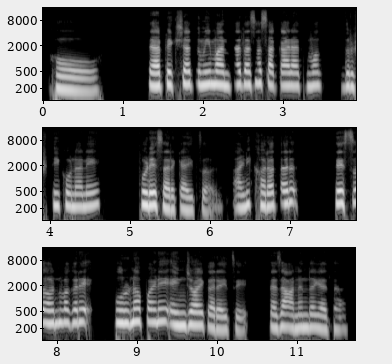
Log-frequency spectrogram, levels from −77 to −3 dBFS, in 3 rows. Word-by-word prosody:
हो, 175 -3 0 0.6
त्यापेक्षा 230 +2 +3
तुम्ही 240 +1 +3
म्हणता 240 -1 +3
तसं 255 +2 -1
सकारात्मक 230 0 0 0.3
दृष्टिकोनाने 220 0 -1 0.5
पुढे 235 -1 +7
सरकायचं 185 -5 -2 0.3
आणि 210 +4 +1
खरं 225 -1 +1
तर 255 +2 +2 0.5
ते 255 0 +6
सण 260 0 +1
वगैरे 270 +1 0 0.3
पूर्णपणे 275 +1 +2
एन्जॉय 235 0 +3
करायचे, 180 -3 -3 0.3
त्याचा 215 0 -1
आनंद 205 +1 -1
घ्यायचा. 190 -2 -5
225 Hz, 105 wpm, -22 LUFS, 200-245 Hz, 0.6 s, पुढे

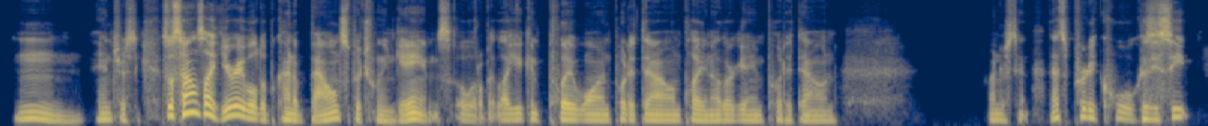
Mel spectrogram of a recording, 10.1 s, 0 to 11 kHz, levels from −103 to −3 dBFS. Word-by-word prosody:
Mm, 105 -10 -4
interest 120 -2 -4 0.2
so, - - 0
it - - +9
sounds 240 +4 +9
like 215 - +7
you're 180 +7 +6
able 140 -8 +5
to, 110 - -3
kind 115 +1 -1
of, 95 - -13
bounce 130 +5 +2
between 100 -5 -5
games 105 +3 0
a - - -8
little - - -7
bit, - - -11
like, 110 0 -2
you 115 - -4
can 115 - -5
play 115 -2 +1
one, 105 -1 -2
put 120 0 -4
it 105 - -4
down, 100 -1 -1
play 105 +2 -2
another 100 +2 -3
game, 100 -1 -5
put 105 - -9
it 95 - -8
down. 95 -1 -6 1.3
Understand. 110 -2 -5
That's 140 +3 0
pretty 160 -3 -1
cool, 125 -5 -6
'cause 125 +1 0
you - - +1
see, 165 - +2
110 Hz, 225 wpm, -24 LUFS, 100-125 Hz, 1.3 s, it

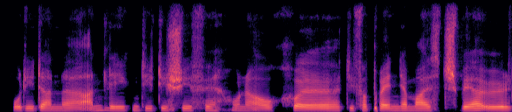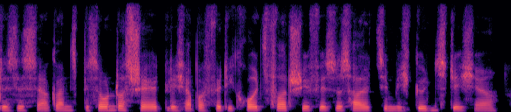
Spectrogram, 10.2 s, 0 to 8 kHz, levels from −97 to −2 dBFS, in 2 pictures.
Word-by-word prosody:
wo 135 - +2
die 140 +1 -3
dann, 135 -1 0
äh, - - -3
anlegen, 135 +2 -1
die 140 +1 -6
die 145 - -3
Schiffe 140 -1 +1
und 140 - -7
auch, 130 0 -1
äh 135 0 +5
die 145 - -5
verbrennen 140 0 +1
ja 140 - +2
meist 135 -1 +1
Schweröl. 135 -1 +5
Das 135 +1 -4
ist 140 -1 -4
ja 130 0 -3
ganz 135 +2 -5
besonders 145 +1 -1
schädlich, 135 0 0
aber 135 - -2
für 140 - -3
die 135 - -8
Kreuzfahrtschiffe 140 +1 -1
ist 135 +1 -3
es 140 - -1
halt 130 -1 -1
ziemlich 135 -2 -6
günstig, 135 -2 -2
ja. 130 0 -7
135 Hz, 190 wpm, -35 LUFS, 135-140 Hz, -, äh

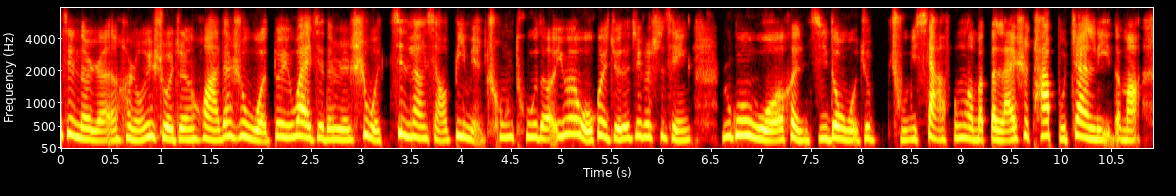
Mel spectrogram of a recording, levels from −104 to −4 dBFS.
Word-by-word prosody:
近 335 -4 +1
的 230 -3 +2
人， 200 +2 -3
很 245 +2 -2
容 220 +6 -1
易 - - +3
说 240 -3 +3
真 225 +1 0
话。 220 -3 -1
但 285 +4 0
是 285 +2 -2
我 210 -9 +1
对 270 +5 -1
外 285 -2 +4
界 250 0 -2
的 220 - -1
人， 220 -1 +1
是 270 +9 -2
我 220 -10 +2
尽 325 - 0
量 260 -3 -1
想 195 - -6
要 - - -5
避 280 +5 0
免 215 - -6
冲 270 -1 -5
突 275 -1 -4
的。 245 +1 0
因 290 - 0
为 335 0 -1
我 200 - +4
会 285 +5 -1
觉 225 -1 +2
得 245 - +3
这 285 +3 -3
个 270 - 0
事 260 +2 -7
情， 220 -3 -3 0.3
如 280 +2 -2
果 310 +1 +4
我 215 -6 +4
很 215 -4 0
激 235 +4 -3
动， 240 -1 +5
我 205 -1 -2
就 235 0 -5
处 210 0 -7
于 225 - -4
下 215 +1 0
风 255 +3 -4
了， 235 - -1
本 215 0 +1
来 200 +2 +1
是 300 +4 -3
他 295 +2 +3
不 230 -6 -5
占 260 -3 +2
理 215 - -2
的 - - -7
嘛， 205 - 0
240 Hz, 330 characters per minute, -24 LUFS, 215-275 Hz, 0.3 s, 动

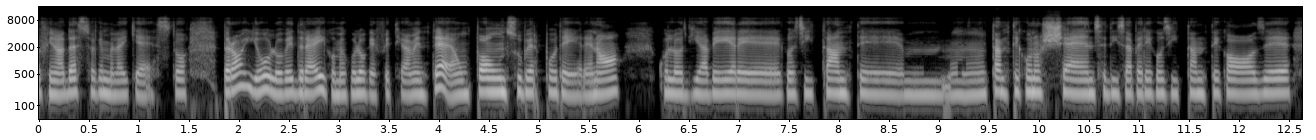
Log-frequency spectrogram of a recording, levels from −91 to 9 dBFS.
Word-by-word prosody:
fino 185 -2 +1
adesso 200 +2 0
che 195 - -3
me 190 -2 0
l'hai 180 0 -2
chiesto, 185 +2 -5 0.3
però 220 +4 +5
io 235 -4 +2
lo 195 -5 +2
vedrei 195 +3 +3
come 180 -2 -3
quello 190 +1 +1
che 180 - -4
effettivamente 180 +5 0
è: - - +3
un 180 +2 -1
po' 205 +1 +5
un 205 0 +5
superpotere, 195 -4 -2
no, 190 +4 +3 0.3
quello 190 -2 0
di 185 +1 -4
avere 180 -1 0
così 185 +1 -4
tante 185 -2 -1
mhmm, 180 0 -6
mo 175 - -6
mo 180 +1 -4
tante 210 +1 0
conoscenze, 195 -1 +2
di 195 -1 -4
sapere 190 0 -2
così 190 -1 -4
tante 195 0 -3
cose 190 +1 +1
190 Hz, 165 wpm, -26 LUFS, 180-195 Hz, 0.3 s, però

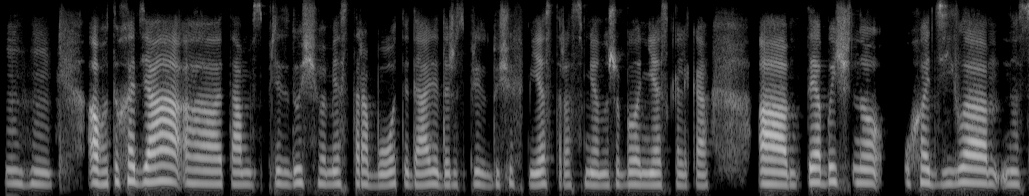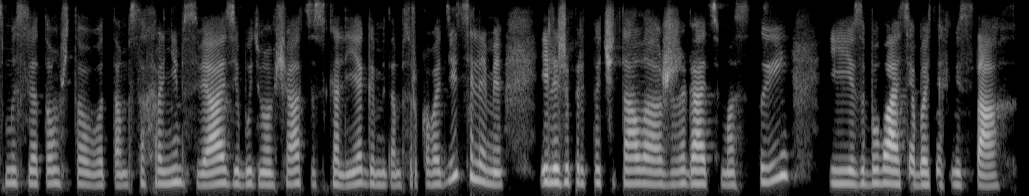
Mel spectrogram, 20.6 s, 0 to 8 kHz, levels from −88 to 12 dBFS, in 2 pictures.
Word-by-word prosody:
Мгм. 190 -2 -8 0.3
А 210 - +8
вот 195 +3 -6
уходя, 225 0 +6
а, 195 -2 +1
там 185 -1 -3
с 180 - -13
предыдущего 195 +1 -5
места 190 +1 -6
работы, 185 +1 -4
да, 175 0 -1
или 190 0 -2
даже 175 +1 -7
с 175 - -19
предыдущих 185 +1 -9
мест, 190 +2 -2
раз 175 -1 -11
смен 180 -3 -3
уже 175 +1 -1
было 185 +2 -2
несколько, 175 -1 -4 0.5
ам, 185 -2 +8
ты 215 - +3
обычно 215 -1 0 0.2
уходила, 205 0 +2
на 190 0 -6
с - - -13
мыслью 200 -1 -4
о - - -10
том, 195 +1 -5
что 190 -1 -6
вот 175 +1 -8
там 170 +1 -6
сохраним 195 +3 -4
связи, 190 +1 +2
будем 185 0 -4
общаться 190 +2 -2
с 180 - -9
коллегами 185 +1 -3
там, 170 +1 -8
с 175 - -19
руководителями, 190 - -2 0.3
или 215 0 +5
же 215 +1 +1
предпочитала 200 -2 0
сжигать 195 +1 +2
мосты 220 - -3 0.4
и 195 -1 -1
забывать 195 0 +4
об 180 -1 -1
этих 180 -1 -2
местах? 180 - +1
190 Hz, 150 wpm, -25 LUFS, 180-200 Hz, 0.5 s, А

